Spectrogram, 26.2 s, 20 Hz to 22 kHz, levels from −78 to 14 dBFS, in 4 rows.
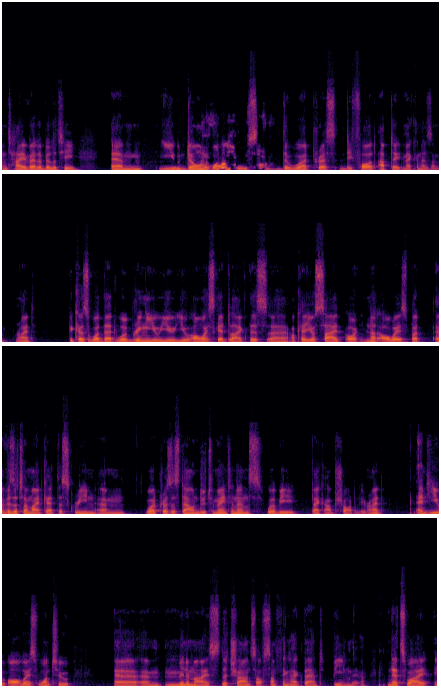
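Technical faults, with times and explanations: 2.1 s, 3.0 to 3.5 s and 3.76 to 4.08 s, other side's voice leaking through: a second voice creeps in, faint at first (about 40 dB under the talker), then about 5 dB louder than the talker, then about 10 dB under. The likely cause is an echo canceller missing loudspeaker playback.
2.57 to 2.62 s and 3.25 to 3.95 s, speech suppressed in double talk: the talker's level sags while that other voice overlaps, briefly by about 5 dB, then by about 15 dB over roughly half a second. Likely the canceller couldn't tell talker from echo and ducked everything.
19.87 to 20.92 s, repeated packet loss (robotic sound): what sounds like three close holes, the longest 60 ms and 140 ms in all, about 13% of that stretch. Each is patched by stretching the last sound, so it turns choppy.
24.73 to 24.80 s and 24.97 to 25.04 s, short concealed packet loss: two 40 ms dropouts, each bridged by extending the preceding sound, so you get a quick smear or wobble rather than silence, and a tiny consonant could slip away.
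24.77 to 24.79 s and 25.01 to 25.03 s, lost packet rebuilt from error correction: inside those dropouts, about 20 ms each comes from a low-bitrate backup copy sent in the next packet. No gap there, but those moments sound rougher and noisier.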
